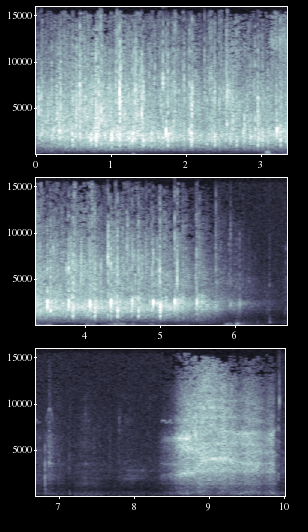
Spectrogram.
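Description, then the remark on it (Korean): An audience applauds to welcome a newly appointed pastor before his first sermon, in a steady, dense wash of clapping for about six seconds, then it fades out; a brief hissy burst follows near the end after a quiet gap. “우리 박수로만 모시겠습니다.”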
